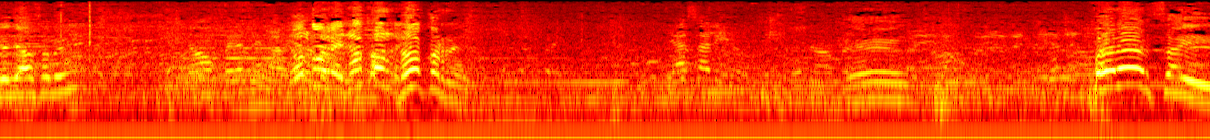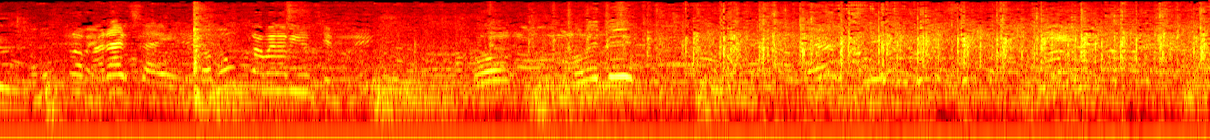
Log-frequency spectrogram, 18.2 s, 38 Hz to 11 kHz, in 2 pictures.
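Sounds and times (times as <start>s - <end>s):
speech: 0.0s - 3.7s, 5.1s - 7.2s, 7.9s - 14.5s
overlapping voices: 11.8s - 18.1s
crowd applauding outdoors in the Plaza del Clavo on Palm Sunday night: 12.1s - 18.1s.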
